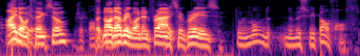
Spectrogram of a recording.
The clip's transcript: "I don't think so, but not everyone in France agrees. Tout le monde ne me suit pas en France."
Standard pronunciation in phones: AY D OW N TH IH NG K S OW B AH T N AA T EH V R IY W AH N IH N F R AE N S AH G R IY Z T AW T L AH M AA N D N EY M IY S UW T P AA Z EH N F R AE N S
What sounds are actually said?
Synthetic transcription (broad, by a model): AY D OW N TH IH NG K S OW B AH T N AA T EH V R IY W AH N IH N F R AE N S AH G R IY Z T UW L AH M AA D N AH M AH S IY P AA AA F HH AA S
